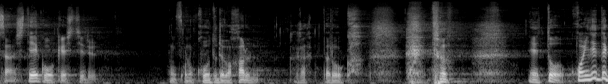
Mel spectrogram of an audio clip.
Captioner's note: chuckles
